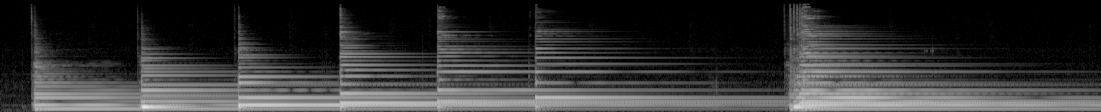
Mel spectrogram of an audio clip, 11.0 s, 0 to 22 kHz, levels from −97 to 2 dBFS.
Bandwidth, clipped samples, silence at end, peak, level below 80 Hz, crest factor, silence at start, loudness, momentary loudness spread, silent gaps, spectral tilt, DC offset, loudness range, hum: 16.5 kHz; under 0.1%; 0 s; -6 dBFS; -72 dBFS; 20 dB; 0.3 s; -26 LUFS; 19 LU; none; -7.5 dB/octave; under 0.1%; 7 LU; none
